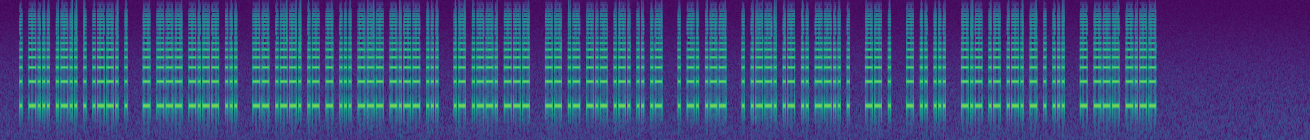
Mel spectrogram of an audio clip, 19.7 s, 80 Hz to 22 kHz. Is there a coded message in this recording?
Yes: Morse code (Greek alphabet) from 0.2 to 17.4 s, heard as electronic beeps, machine-sent, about 35 wpm, 1050 Hz. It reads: ΕΒΛΕΠΕ ΤΟΥΣ ΜΠΑΤΣΟΥΣ ΑΠΟ ΜΑΚΡΙΑ ΕΝΩ ΕΠΑΙΖΕ ΜΕ ΤΙΣ ΚΑΡΤΕΣ ΤΟΥ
